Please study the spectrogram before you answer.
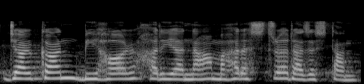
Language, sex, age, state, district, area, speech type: Bodo, female, 30-45, Assam, Kokrajhar, urban, spontaneous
